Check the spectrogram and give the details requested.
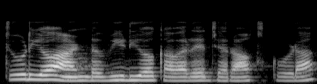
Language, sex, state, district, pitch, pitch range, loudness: Telugu, female, Andhra Pradesh, Sri Satya Sai, 180 Hz, 175-200 Hz, -17 LUFS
